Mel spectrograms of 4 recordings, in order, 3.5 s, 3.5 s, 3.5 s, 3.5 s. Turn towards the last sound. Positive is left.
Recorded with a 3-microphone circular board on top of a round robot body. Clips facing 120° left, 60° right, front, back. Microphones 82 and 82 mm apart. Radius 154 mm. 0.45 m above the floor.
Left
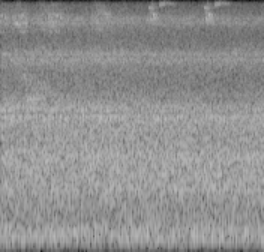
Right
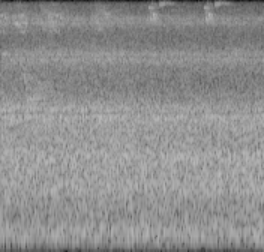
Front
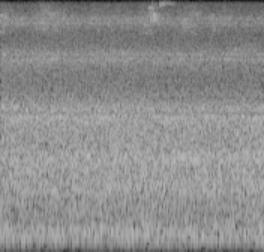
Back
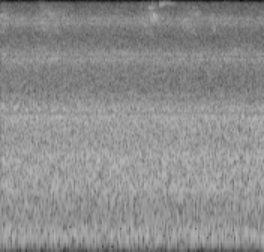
No sound to turn to.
